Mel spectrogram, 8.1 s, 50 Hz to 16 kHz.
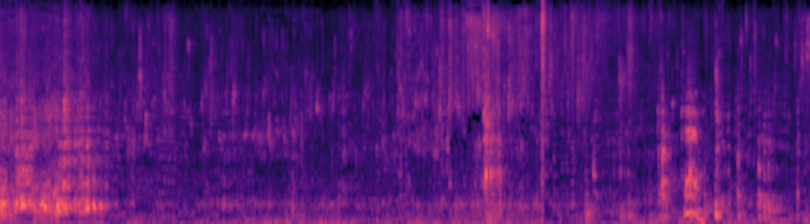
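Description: Engine coolant gushing and then running out as the water pump and thermostat housing is pulled off a 1.4L Ecotec engine, loudest in the first second and then a steadier trickle. A couple of sharp knocks of metal about five seconds in as the housing comes free.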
